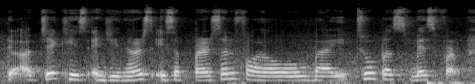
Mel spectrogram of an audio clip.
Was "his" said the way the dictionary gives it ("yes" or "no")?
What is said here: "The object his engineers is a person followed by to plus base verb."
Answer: no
